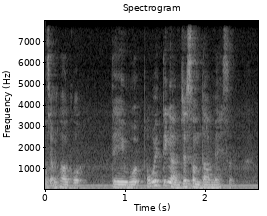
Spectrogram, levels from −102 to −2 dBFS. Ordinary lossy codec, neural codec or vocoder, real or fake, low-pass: none; none; real; none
